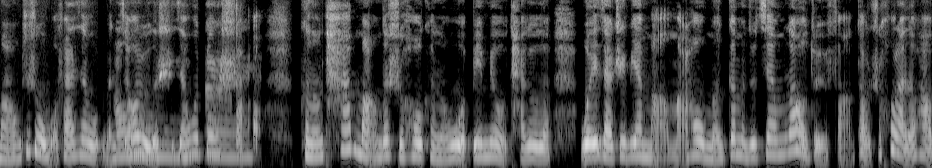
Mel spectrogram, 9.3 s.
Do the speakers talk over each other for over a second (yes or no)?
yes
